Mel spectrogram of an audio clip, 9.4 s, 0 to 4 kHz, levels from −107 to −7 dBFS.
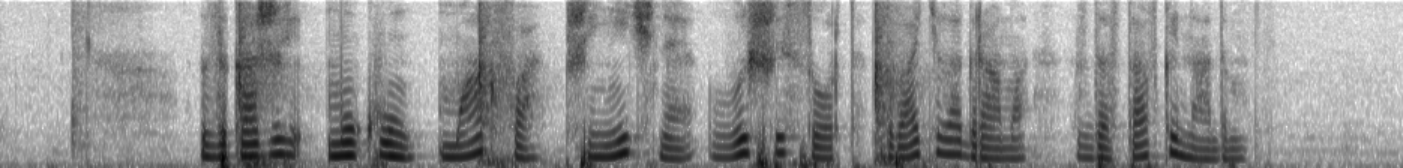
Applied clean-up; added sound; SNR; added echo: none; Thump, thud; 11 dB; none.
